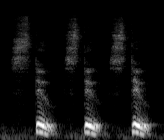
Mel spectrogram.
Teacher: when you say Stu you don't feel that puff of air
